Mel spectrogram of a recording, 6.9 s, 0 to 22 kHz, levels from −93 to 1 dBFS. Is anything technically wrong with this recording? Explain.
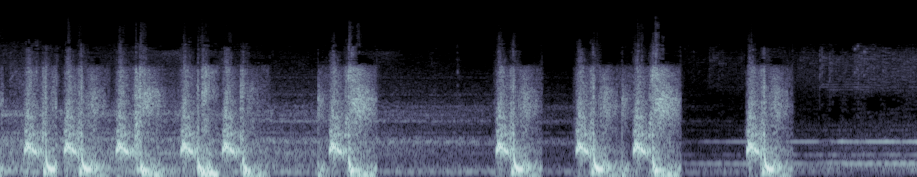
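No, nothing technically wrong turns up here, so there's nothing to flag in this one.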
